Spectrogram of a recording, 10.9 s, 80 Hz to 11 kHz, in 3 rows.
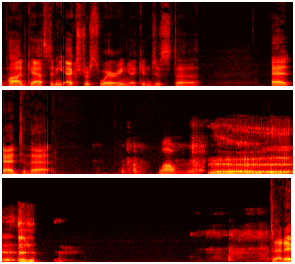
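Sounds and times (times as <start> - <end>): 
speech: 0.0 - 2.6, 3.4 - 4.4, 5.1 - 8.1, 10.6 - 10.8
throaty sound: 6.0 - 8.2
man burping: 6.2 - 8.2.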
